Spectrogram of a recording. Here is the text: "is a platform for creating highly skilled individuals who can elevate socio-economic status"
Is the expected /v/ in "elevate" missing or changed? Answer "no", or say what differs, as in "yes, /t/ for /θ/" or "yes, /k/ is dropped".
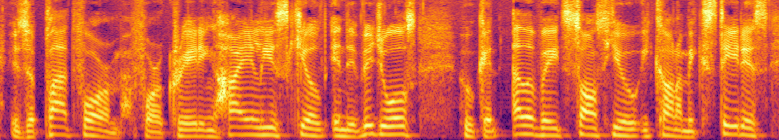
no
